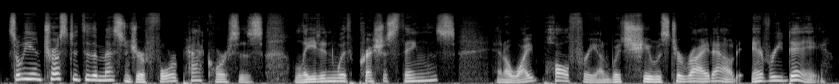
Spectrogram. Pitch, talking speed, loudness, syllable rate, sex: 150 Hz, 185 wpm, -17 LUFS, 5.1 syllables/s, male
